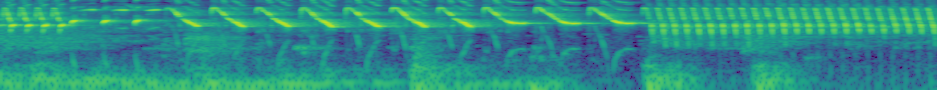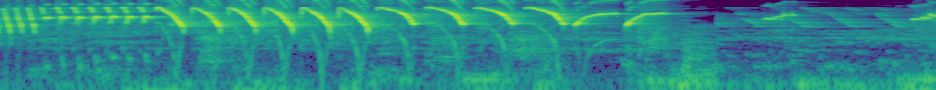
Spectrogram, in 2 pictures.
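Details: Canary singing a long, sharp training song: rapid series of descending slurred notes, a dense buzzy trill, then more downslurred phrases, notes repeated about twice a second, ending briefly quieter.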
